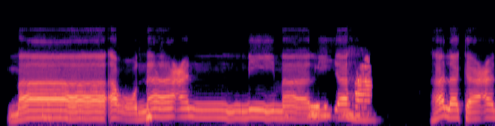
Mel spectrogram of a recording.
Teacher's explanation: izhar di sini adalah menjelaskan ha dan berhenti enggak bernafas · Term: saktah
